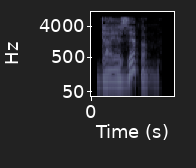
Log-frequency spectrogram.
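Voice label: "diazepam", British English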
